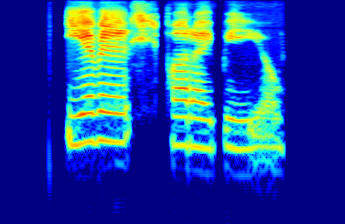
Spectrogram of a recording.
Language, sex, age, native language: Icelandic, female, 10, Icelandic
